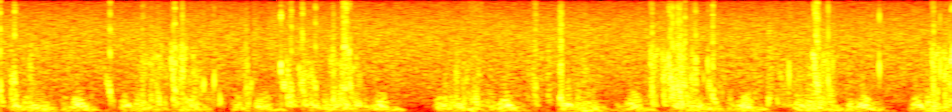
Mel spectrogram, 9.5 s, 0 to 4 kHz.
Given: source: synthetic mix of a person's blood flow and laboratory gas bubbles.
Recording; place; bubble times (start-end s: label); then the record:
Doppler ultrasound of blood flow; precordium
0.00-0.24 s: bubbles
1.03-1.15 s: bubbles
1.36-2.26 s: bubbles
2.42-2.53 s: bubbles
2.77-3.22 s: bubbles
3.29-3.65 s: bubbles
4.42-4.50 s: bubbles
4.54-4.90 s: bubbles
5.31-5.41 s: bubbles
5.56-5.72 s: bubbles
6.47-7.26 s: bubbles
7.66-8.39 s: bubbles
8.75-8.83 s: bubbles
9.29-9.53 s: bubbles
From the record:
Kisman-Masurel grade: 243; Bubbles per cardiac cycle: several, 3 to 8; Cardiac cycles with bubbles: 100%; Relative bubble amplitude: loud (0.450 to 0.775); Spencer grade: 3 (all of the cardiac periods contain showers or single bubble signals, but not dominating or overriding the cardiac motion signals); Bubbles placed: only in the low amplitude regions of the cardiac cycle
